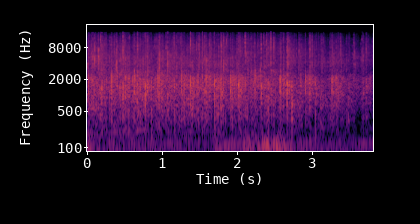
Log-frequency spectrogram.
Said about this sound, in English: Someone says, thank you, God, for his love. Come on, give God a hand clap for his love.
